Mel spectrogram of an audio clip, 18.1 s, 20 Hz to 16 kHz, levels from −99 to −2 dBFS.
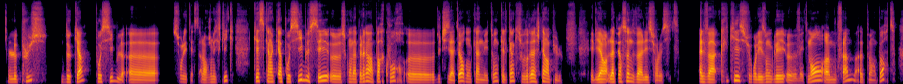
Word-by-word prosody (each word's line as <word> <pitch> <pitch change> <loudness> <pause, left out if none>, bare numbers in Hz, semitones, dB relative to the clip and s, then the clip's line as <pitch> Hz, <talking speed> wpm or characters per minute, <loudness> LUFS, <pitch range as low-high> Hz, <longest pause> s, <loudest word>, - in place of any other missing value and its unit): le 125 0 -1
plus 180 - -3 0.3
de - - -3
cas - - +4 0.2
possibles, 150 +3 -2
heu, 105 -3 +1 0.3
sur - - -4
les - - -3
tests. - - -13
Alors 110 -1 -4
je 120 - -7
m'explique, 165 +9 -6 0.4
qu'est-ce 165 -1 +3
qu'un 140 -1 +4
cas 145 - +5
possible? 185 - +1
C'est, 175 +5 +4
heu, 120 -1 0
ce - - -1
qu'on 130 -1 -4
appellerait 125 +6 +2
un 160 - +3
parcours, 160 +5 -3
heu, 110 -1 -2
d'utilisateur, 155 +5 +2
donc 130 -1 -9
admettons 115 +7 -3
quelqu'un 165 +1 -1
qui - - -5
voudrait 125 +5 +2
acheter 150 +2 +2
un 130 -3 +3
pull 100 -4 -13 0.6
et - - -4
bien 120 +2 +6
la 125 0 +5
personne 145 +2 +1
va 120 -1 +4
aller 110 0 0
sur 100 - -2
le 95 - -8
site, - - -7 0.4
elle 130 -2 +6
va 120 -1 +4
cliquer 190 +2 -1
sur 125 -7 -2
les 115 +1 0
onglets, 130 +1 0
heu, 90 - -4
vêtements 150 - +1
homme 110 0 +2
ou - - -23
femme, 210 +2 -1
heu, - - -5
peu - - -14
importe. 100 -2 -5
125 Hz, 185 wpm, -25 LUFS, 115-160 Hz, 0.6 s, bien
